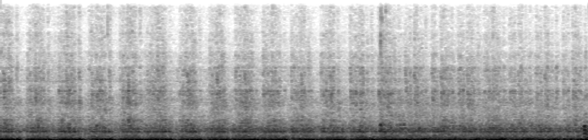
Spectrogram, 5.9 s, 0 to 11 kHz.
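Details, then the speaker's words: Peugeot 505 V6 manual, after long storage and after disconnecting and reconnecting both engine ECUs (injection and ignition): starts but idles low and lumpy; owner suspects too much fuel in the system from the injectors. "too much for first TR again there's too much FL in the system"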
